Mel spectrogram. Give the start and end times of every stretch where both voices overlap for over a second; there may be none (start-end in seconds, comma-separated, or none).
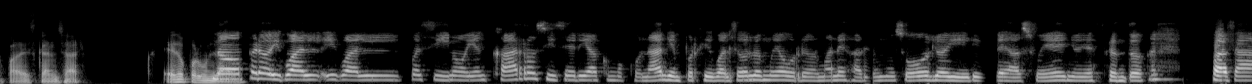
none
